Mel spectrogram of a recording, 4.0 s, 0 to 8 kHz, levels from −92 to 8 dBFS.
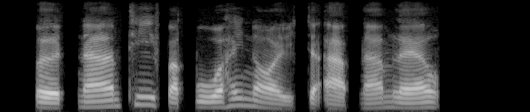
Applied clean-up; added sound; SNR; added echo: none; none; none; none.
